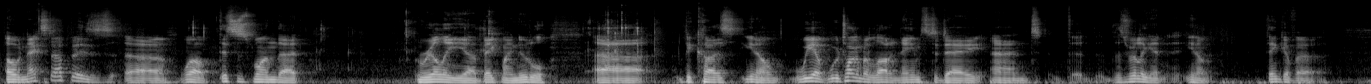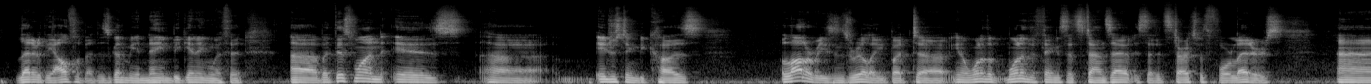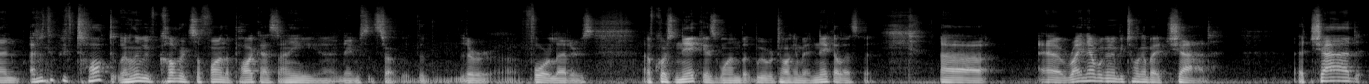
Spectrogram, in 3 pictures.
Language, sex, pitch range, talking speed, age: English, male, 95-120 Hz, 205 wpm, 30-49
